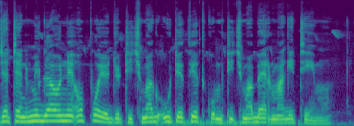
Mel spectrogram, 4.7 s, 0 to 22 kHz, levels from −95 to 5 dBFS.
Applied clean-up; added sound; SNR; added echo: none; none; none; none.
